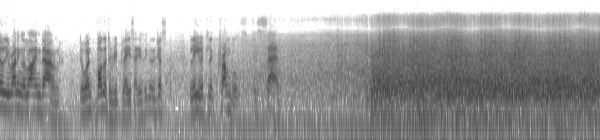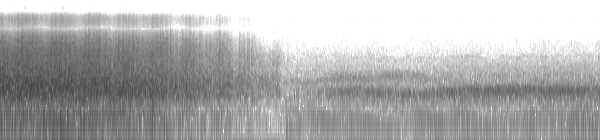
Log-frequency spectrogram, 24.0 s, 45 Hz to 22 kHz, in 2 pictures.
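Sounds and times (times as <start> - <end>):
freight train passing at speed: 2.7 - 17.6.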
